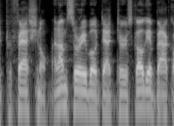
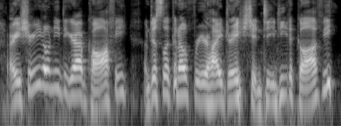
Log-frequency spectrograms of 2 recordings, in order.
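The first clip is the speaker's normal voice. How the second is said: higher, sing-song fake concern; mock concerned nagging; 7 semitones higher, 3 dB louder than usual. Teasing Cheesy about grabbing coffee, mock concerned higher voice. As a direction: pester her sweetly about coffee. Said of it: "I just kept saying every five seconds".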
